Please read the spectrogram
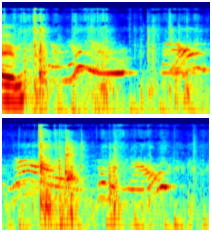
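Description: FurReal Walkalots toy cat's electronic voice giving a string of short meow-like calls that rise and fall in pitch, some ending in a flat held tone.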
